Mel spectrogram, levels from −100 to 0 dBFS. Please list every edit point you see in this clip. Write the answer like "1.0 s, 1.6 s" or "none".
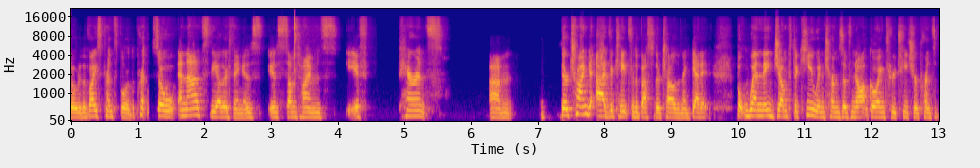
1.1 s, 1.6 s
